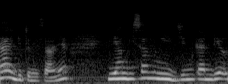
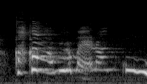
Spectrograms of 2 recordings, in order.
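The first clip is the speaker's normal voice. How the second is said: put-on high, whiny little kid; high childish complaint; small child voice. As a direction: squeak it like a five-year-old tattling. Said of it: "Dia bilang gitu kan".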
